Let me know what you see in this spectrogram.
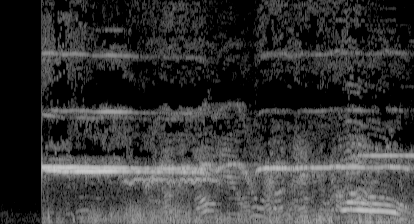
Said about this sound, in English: You hear those whistles.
